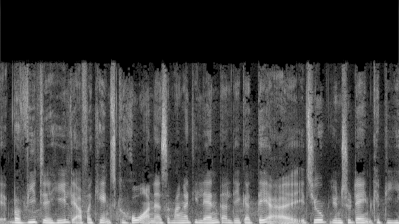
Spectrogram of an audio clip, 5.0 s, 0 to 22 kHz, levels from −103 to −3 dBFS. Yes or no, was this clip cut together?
no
